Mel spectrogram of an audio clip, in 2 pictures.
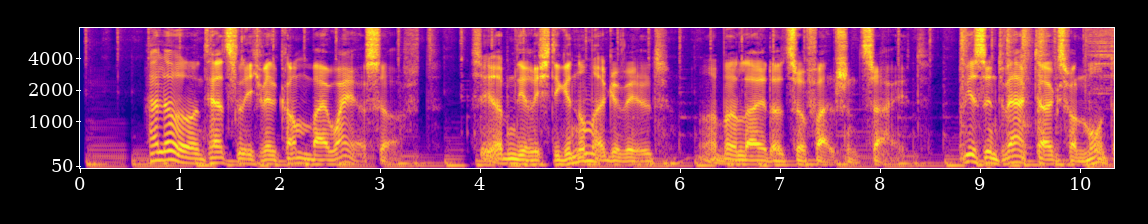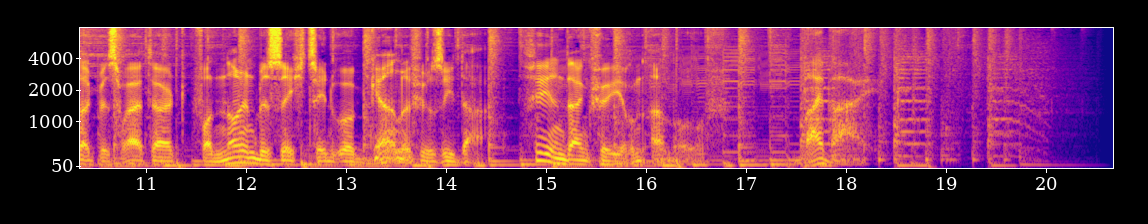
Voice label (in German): Anrufbeantworter Ansage stereo; Synchronsprecher; Telefonansage; Samuel L Jackson Synchronsprecher spricht Telefonansagen für Wiresoft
